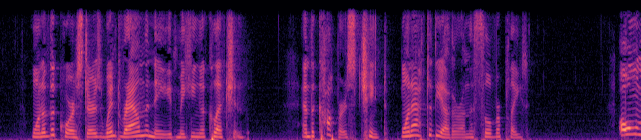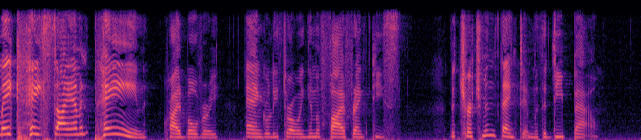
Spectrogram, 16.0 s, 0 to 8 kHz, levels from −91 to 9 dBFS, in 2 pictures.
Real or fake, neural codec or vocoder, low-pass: real; none; 7.2 kHz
